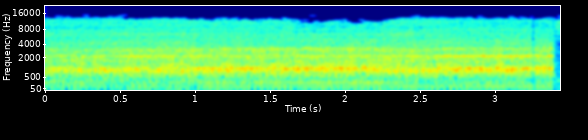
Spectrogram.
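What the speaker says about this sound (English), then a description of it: "And then we're gonna blow dry over that as well." A hair dryer blows steadily on a highlighted wig with bangs during an install, a loud, constant close-up whir that holds unchanged for the whole stretch before cutting off.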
